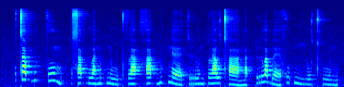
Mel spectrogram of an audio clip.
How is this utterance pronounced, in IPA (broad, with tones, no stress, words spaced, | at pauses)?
ta˥˩p̚bɯ˥˩k̚fo˥˩m | sa˦˥k̚wu˧a̯nu˥˩k̚nuː˨˩ pʰla˦˥ʔha˥˩k̚ bɯ˥˩k̚nɛː˨˩ kru˧npla˥˩wtʰaː˨˩ ŋa˨˩t̚pru˥˩a̯bɛː˩˦fu˥˩ʔ ŋiː˧wtʰu˧n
